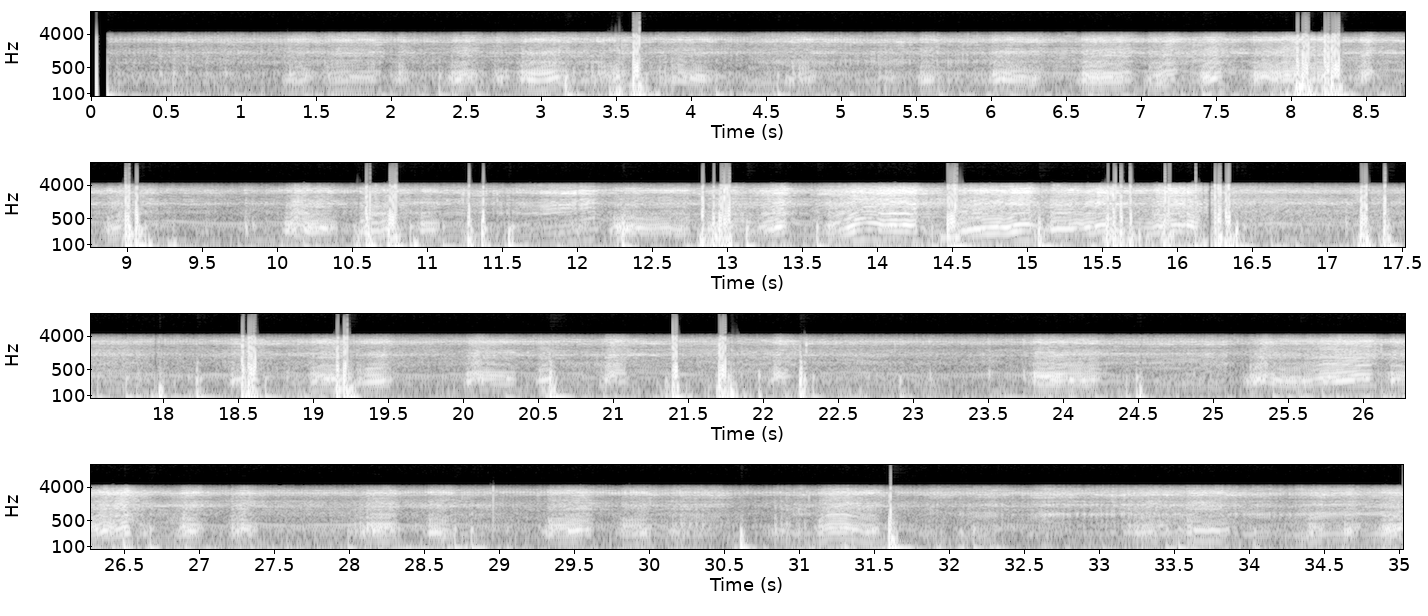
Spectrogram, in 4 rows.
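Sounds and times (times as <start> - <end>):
dirt bike engine running: 0.0 - 35.0
sharp knocks and clatters: 20.5 - 22.4.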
